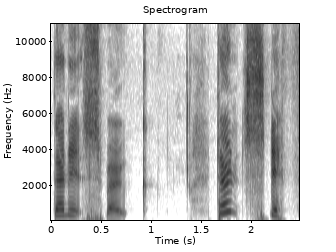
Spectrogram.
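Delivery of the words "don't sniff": higher, louder bird voice; conversational parrot. A narrator's reading. Parrot speaking to Philip, a touch of squawk. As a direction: chat it like a bird. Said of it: "in a conversational tone".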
